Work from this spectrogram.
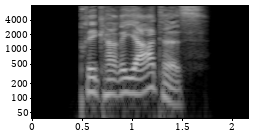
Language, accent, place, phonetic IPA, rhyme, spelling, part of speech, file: German, Germany, Berlin, [pʁekaˈʁi̯aːtəs], -aːtəs, Prekariates, noun, De-Prekariates.ogg
- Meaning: genitive singular of Prekariat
